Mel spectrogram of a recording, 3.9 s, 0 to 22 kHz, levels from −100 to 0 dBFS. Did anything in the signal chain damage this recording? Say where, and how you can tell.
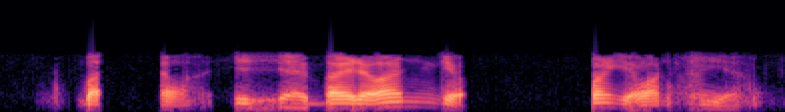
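Yes. At the codec stage, the whole clip passes through the G.729 codec. The audio is confined to roughly 250 Hz to 3.5 kHz and has a rough, synthetic texture, which fits an 8 kbit/s model-based coder. Unlike a plain band-limit filter, it rebuilds each 10 ms frame from a filter and a few pulses rather than keeping the waveform.

At the radio-link stage, there are two digital wireless dropouts. From 0.49 to 0.81 s and from 2.30 to 2.96 s, the sound falls into clean holes of near silence lasting about 0.32 s and 0.65 s. The receiver muted with a quick fade. No noise burst or buzzy tail surrounds these holes, which separates them from codec concealment.

At the network stage, there is VoIP packet loss concealed by the speech codec, from 1.24 to 1.54 s and from 3.46 to 3.60 s. Here 140 ms and then 40 ms of audio went missing, and the decoder stretched its last frame into a fading buzzy tone or coloured noise instead of silence. 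The sound stays weak briefly afterwards because each frame builds on the last.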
